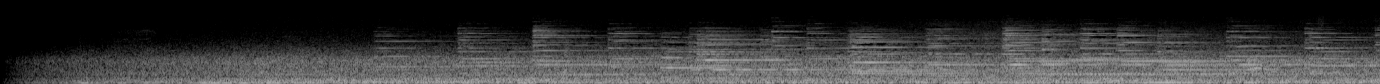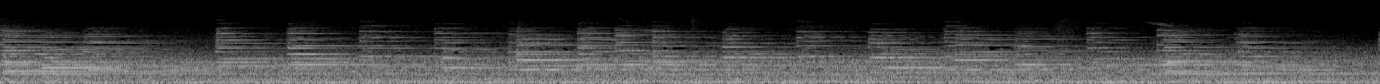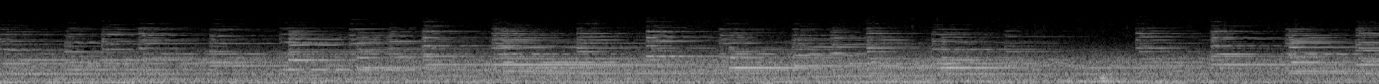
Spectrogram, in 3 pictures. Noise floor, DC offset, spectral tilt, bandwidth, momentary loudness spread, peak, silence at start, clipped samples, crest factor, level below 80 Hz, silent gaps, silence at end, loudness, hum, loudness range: -47 dBFS; under 0.1%; -6.5 dB/octave; 11 kHz; 5 LU; -10 dBFS; 0.25 s; under 0.1%; 16 dB; -38 dBFS; none; 0 s; -25 LUFS; none; 3 LU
